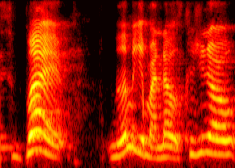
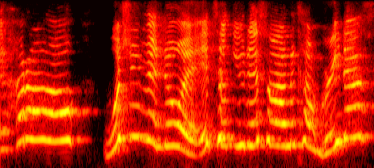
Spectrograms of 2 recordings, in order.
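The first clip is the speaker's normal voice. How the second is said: mock snide, needling tone, pitched up; 9 semitones higher than usual. Retelling a show scene, imitating someone throwing shade. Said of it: "Damon throws some shade like".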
